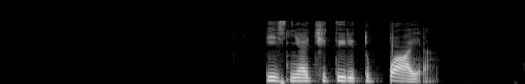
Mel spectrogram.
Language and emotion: Russian, angry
